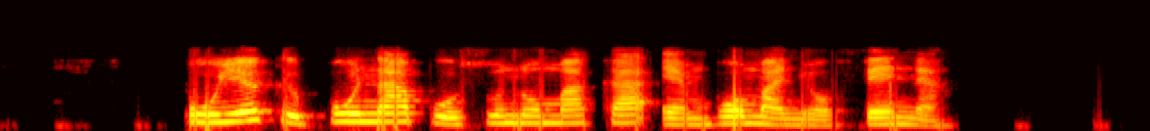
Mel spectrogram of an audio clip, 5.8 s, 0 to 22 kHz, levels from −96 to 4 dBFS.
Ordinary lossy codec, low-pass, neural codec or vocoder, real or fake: Opus, 16 kbps; 5.4 kHz; none; real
